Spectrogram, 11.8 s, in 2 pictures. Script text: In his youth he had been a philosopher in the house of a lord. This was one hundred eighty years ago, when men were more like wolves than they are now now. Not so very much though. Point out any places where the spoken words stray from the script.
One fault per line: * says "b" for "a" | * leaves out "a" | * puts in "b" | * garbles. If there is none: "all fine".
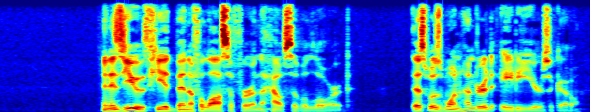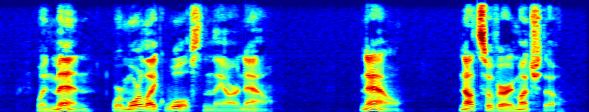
all fine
